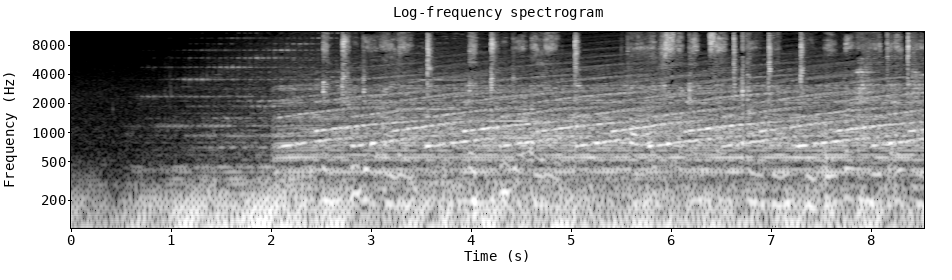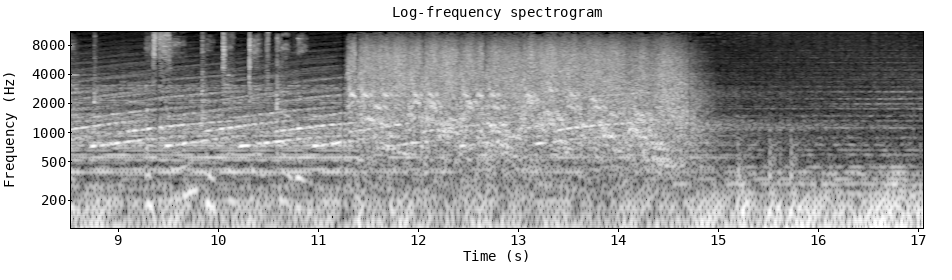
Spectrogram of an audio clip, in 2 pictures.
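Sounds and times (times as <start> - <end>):
low rumble: 0.0 - 17.0
laser tag arena electronic intruder alarm wailing: 0.8 - 15.1.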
